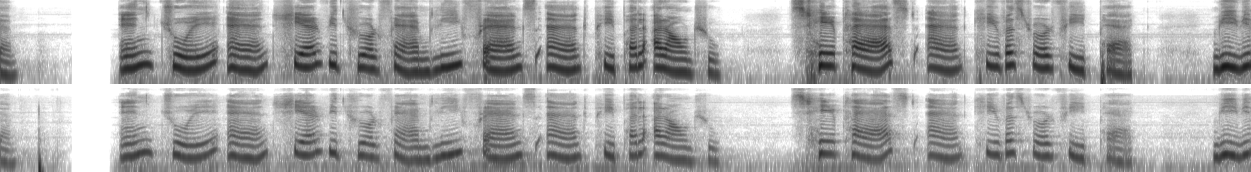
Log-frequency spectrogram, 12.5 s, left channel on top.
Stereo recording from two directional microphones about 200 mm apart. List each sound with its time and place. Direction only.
1.1 s speech: 50° left (ahead or behind)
